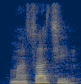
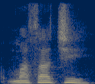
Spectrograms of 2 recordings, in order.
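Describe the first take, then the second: First: It is said with a heavy Chinese accent. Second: It is said with a heavy Chinese accent.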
